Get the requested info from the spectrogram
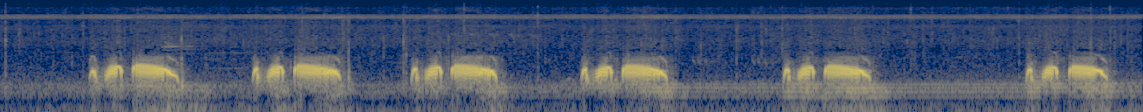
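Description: Spotted dove cooing: six calls about two seconds apart, each two short notes followed by a longer, louder note that falls away at the end.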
